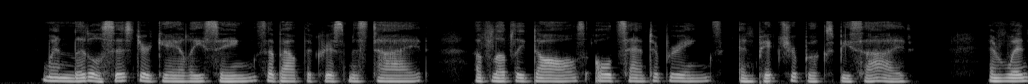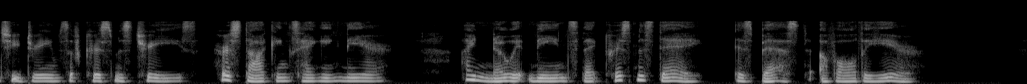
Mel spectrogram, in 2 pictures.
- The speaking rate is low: Yes, slow, 130 wpm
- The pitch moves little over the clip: Yes, narrow, 1.7 semitones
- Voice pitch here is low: No, medium, 150 Hz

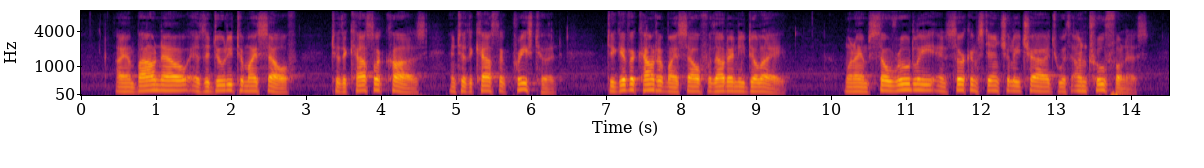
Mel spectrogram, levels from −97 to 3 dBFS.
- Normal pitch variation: Yes, average, 3.4 semitones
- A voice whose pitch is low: Yes, low, 130 Hz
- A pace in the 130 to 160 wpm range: Yes, average, 145 wpm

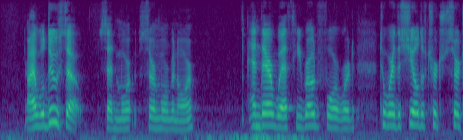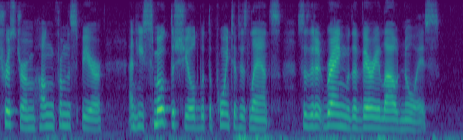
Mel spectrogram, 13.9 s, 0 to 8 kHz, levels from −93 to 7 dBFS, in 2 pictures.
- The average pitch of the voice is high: Yes, high, 195 Hz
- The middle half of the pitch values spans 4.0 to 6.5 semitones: No, average, 3.6 semitones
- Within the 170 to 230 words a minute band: Yes, average, 185 wpm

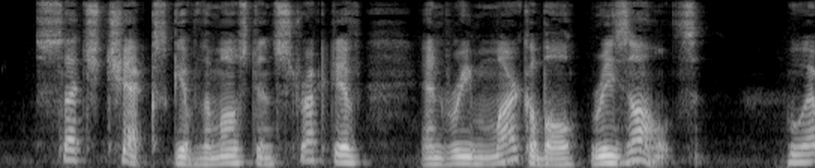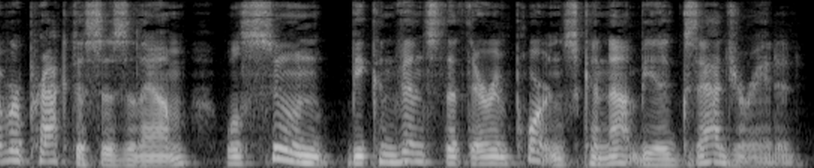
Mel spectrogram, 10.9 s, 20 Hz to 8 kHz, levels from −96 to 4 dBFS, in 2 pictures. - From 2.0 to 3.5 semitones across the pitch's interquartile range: No, average, 4.6 semitones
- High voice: No, low, 120 Hz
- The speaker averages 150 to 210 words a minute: No, slow, 135 wpm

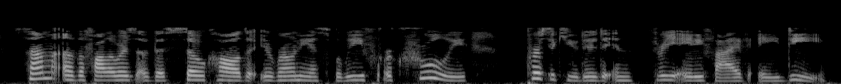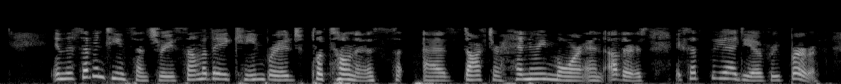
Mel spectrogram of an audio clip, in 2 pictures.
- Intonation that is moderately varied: Yes, average, 4.6 semitones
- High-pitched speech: Yes, high, 200 Hz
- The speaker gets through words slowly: Yes, slow, 130 wpm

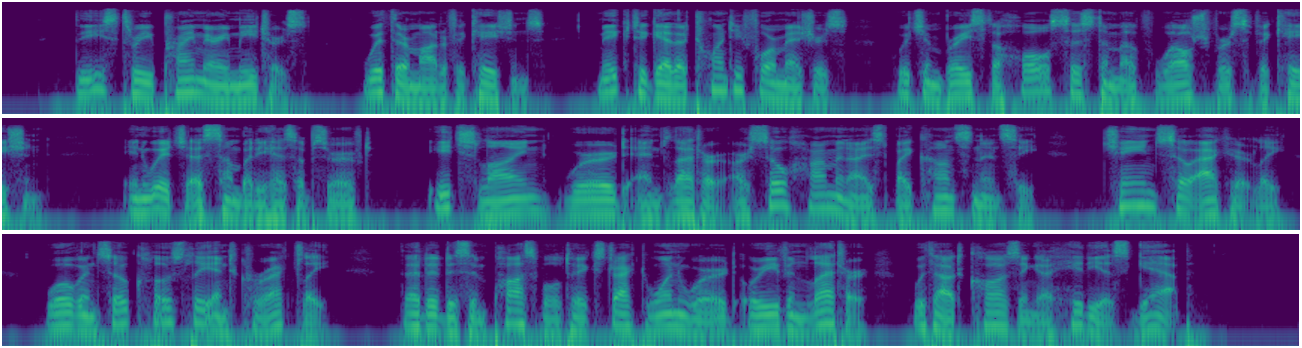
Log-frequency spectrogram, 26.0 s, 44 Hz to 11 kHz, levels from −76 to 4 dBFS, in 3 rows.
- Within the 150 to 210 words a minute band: No, average, 140 wpm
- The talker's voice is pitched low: Yes, very low, 95 Hz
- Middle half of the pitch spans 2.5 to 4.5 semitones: No, average, 5.1 semitones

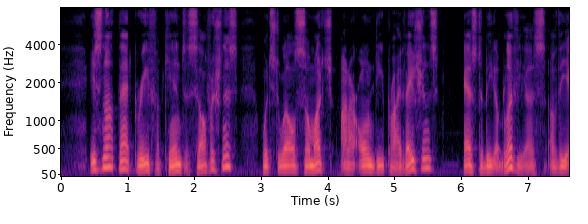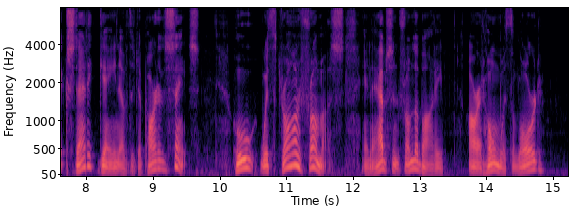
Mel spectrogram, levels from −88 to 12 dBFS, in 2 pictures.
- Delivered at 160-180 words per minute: Yes, average, 165 wpm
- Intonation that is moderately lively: No, wide, 7.6 semitones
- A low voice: Yes, low, 100 Hz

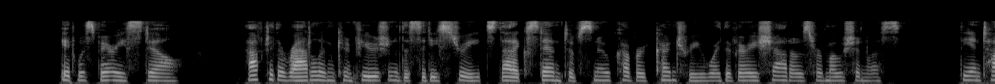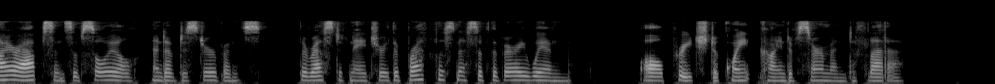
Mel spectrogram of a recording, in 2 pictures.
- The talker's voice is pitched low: No, medium, 180 Hz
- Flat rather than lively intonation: Yes, narrow, 2.0 semitones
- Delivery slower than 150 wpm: No, average, 155 wpm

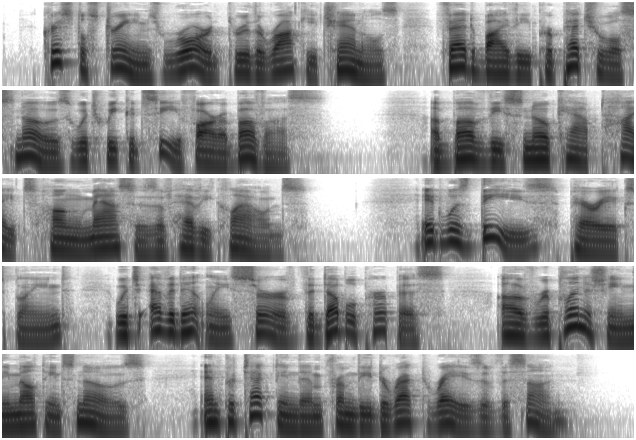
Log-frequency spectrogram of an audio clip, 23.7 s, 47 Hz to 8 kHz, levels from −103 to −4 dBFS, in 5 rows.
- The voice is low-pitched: Yes, low, 105 Hz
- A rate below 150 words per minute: Yes, slow, 135 wpm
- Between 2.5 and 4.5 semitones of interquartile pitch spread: No, wide, 5.5 semitones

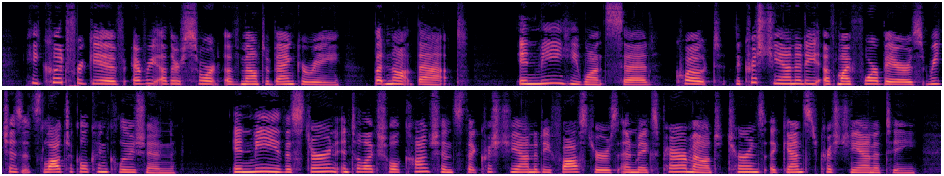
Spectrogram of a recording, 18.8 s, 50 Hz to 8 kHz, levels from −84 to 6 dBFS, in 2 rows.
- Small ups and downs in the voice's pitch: No, average, 3.1 semitones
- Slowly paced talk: Yes, slow, 130 wpm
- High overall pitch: Yes, very high, 265 Hz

